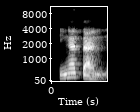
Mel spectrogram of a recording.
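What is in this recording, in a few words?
"ingatan", Malay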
